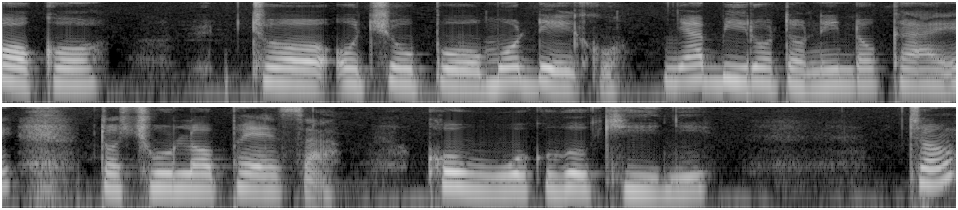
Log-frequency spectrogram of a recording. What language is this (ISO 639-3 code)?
luo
